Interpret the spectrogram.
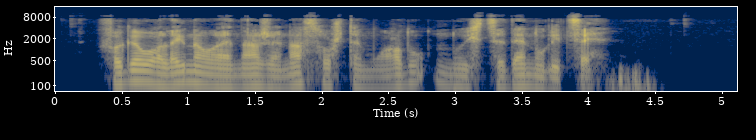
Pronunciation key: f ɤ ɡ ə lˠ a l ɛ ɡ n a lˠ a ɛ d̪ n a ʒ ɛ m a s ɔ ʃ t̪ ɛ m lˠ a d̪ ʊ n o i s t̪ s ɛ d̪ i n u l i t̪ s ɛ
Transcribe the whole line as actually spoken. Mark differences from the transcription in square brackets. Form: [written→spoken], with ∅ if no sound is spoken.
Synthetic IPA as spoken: f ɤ ɡ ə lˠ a l ɛ ɡ n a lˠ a ɛ d̪ n a ʒ ɛ [m→n] a s ɔ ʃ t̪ ɛ m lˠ a d̪ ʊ n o i s t̪ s ɛ d̪ [i→ɛ] n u l i t̪ s ɛ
